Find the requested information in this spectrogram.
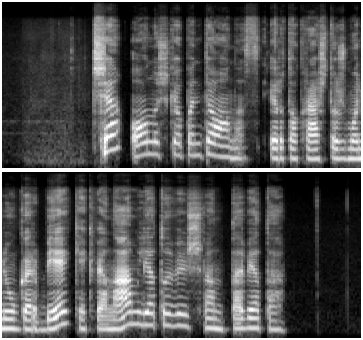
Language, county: Lithuanian, Vilnius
